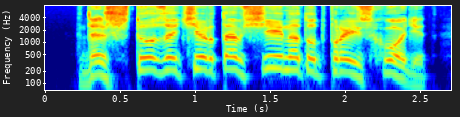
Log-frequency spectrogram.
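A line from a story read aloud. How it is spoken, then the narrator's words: Yelling. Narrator (Russian): заорал я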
